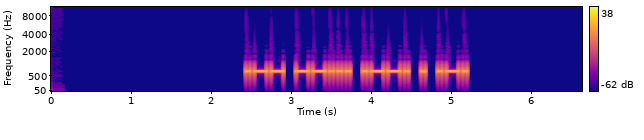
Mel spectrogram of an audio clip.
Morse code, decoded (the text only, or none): W7PER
